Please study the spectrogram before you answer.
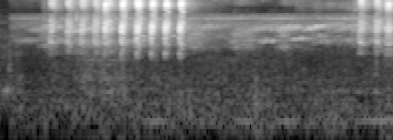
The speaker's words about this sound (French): Et là, ce concert de maracas rond, la symphonie tropicale, il s'agit d'une sauterelle feuille.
